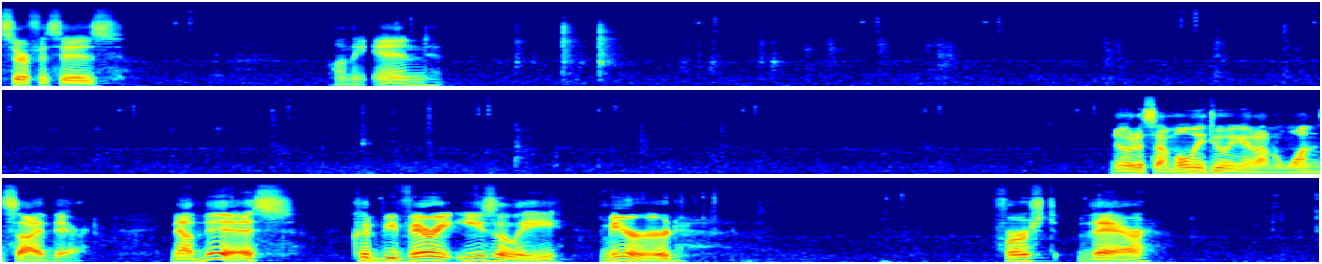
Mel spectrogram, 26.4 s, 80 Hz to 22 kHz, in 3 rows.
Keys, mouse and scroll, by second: 0.2 scroll, 1.2 click, 2.7 click, 4.7 click, 5.8 click, 6.6 click, 7.0-7.6 scroll, 7.6-8.0 scroll down 4, 8.0 right click, 8.8 click, 9.7 click, 10.7 click, 11.5 Return, 12.0 right click, 12.9 click, 13.8 click, 15.0 click, 16.0 click, 16.6 scroll down 5, 19.1 right click, 19.5-20.7 scroll down 2, 20.7 click, 20.7 scroll, 21.2-22.6 typing, 23.5 click, 24.9 click, 25.6-26.3 typing.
